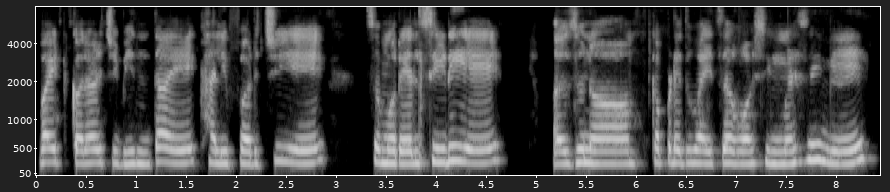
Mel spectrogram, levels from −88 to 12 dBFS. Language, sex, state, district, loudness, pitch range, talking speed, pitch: Marathi, female, Maharashtra, Dhule, -14 LUFS, 220-245 Hz, 105 wpm, 230 Hz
